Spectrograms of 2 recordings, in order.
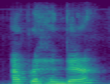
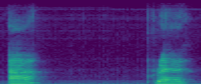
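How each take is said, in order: First: Said in the usual way. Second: Very slow "aprehender", a, pre, hen, der; syllable by syllable. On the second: Shown as a demonstration. Learner showing four syllables in an exercise, "aprehender" syllable by syllable. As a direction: say "aprehender" in four pieces with long pauses. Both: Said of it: "en cuatro sílabas".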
